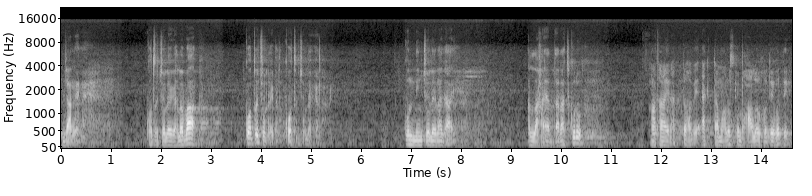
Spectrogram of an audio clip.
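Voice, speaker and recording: A man preaching a waz sermon, shifting from chanted, shouted passages to conversational asides that question the crowd. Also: fairly low pitch, fairly even intonation, unhurried, long pauses, slight background noise.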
